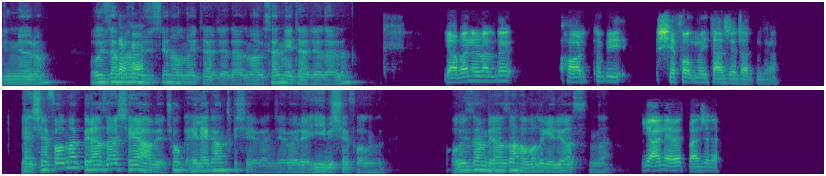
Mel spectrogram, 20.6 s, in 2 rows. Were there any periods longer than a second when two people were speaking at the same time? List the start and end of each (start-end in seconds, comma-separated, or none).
none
